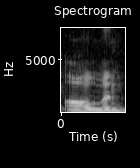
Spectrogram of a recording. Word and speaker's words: almond: of L in there a lot of people like to ignore that L anyway uh so there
